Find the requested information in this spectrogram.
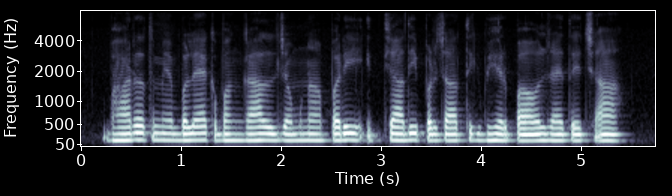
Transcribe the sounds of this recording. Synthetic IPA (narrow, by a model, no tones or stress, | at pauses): bʱaːɾət̪mebəlɛkbəŋɡaːld͡ʒəmnapəɾiɪt̪jaːd̪ʱipɾəd͡ʒaːt̪ikbʱeɾpaːʋəld͡ʒajt̪et͡ʃʰa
